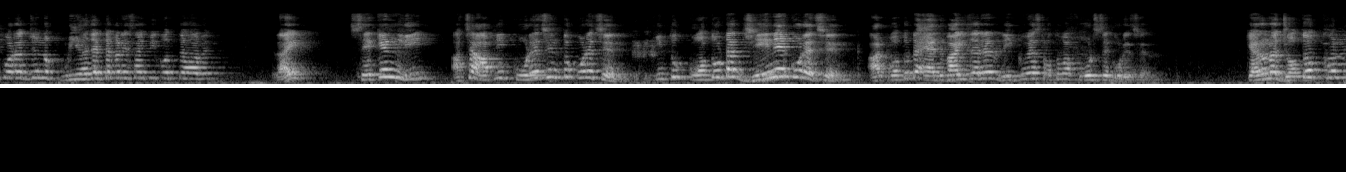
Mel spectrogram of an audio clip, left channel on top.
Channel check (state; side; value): silent; right; digital silence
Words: করার জন্য 20,000 টাকার এসআইপি করতে হবে, রাইট? সেকেন্ডলি, আচ্ছা আপনি করেছেন তো করেছেন, কিন্তু কতটা জেনে করেছেন আর কতটা অ্যাডভাইজারের রিকোয়েস্ট অথবা ফোর্সে করেছেন? কেননা যতক্ষণ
